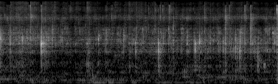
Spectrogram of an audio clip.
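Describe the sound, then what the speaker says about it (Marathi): Curry leaves and spices, including cardamom, crackle in hot oil for a spiced rice dish cooked in a pressure cooker. The steady, close sizzle carries small popping bursts throughout, with no talking. "कढीपत्त्याची चार पाच पानं तोडून टाकायची"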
